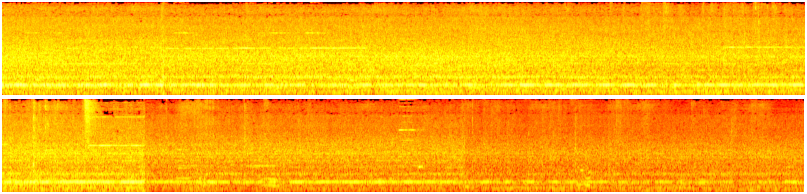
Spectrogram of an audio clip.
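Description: Steady hum and rumble of an ERL electric train, with a strong steady mid-pitched drone running through it. A little past halfway the noise drops suddenly, leaving a quieter steady hum.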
